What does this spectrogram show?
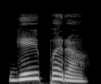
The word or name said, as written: ಕೆಪರ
